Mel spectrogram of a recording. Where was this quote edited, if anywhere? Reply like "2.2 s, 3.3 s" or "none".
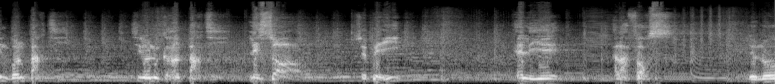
none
